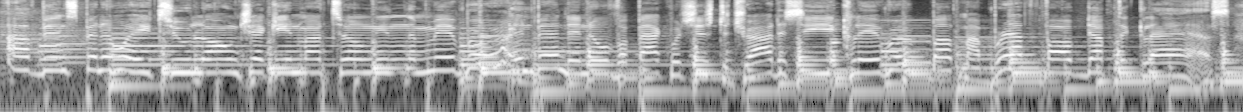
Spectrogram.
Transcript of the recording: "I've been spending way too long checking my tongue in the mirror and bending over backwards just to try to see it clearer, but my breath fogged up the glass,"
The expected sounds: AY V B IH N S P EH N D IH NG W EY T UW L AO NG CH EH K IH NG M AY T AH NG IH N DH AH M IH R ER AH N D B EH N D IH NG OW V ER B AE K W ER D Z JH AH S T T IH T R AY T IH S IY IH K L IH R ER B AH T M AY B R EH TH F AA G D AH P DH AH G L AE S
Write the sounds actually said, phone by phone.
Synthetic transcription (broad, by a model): AY V B IH N S P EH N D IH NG W EY T UW L AO NG CH EH K IH NG M AY T AH NG IH N DH AH M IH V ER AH N B EH N D IH NG OW V ER B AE K W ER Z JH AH S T T IH T R AY T IH S IY IH K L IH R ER B AH T M AY B R EH TH F AA G D AH P DH AH G L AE S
